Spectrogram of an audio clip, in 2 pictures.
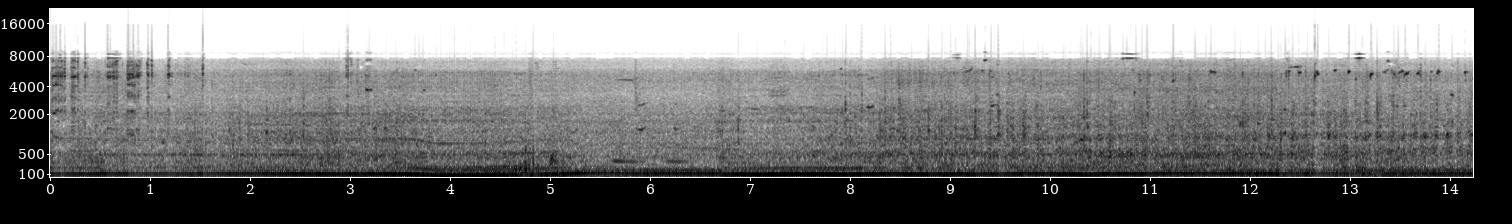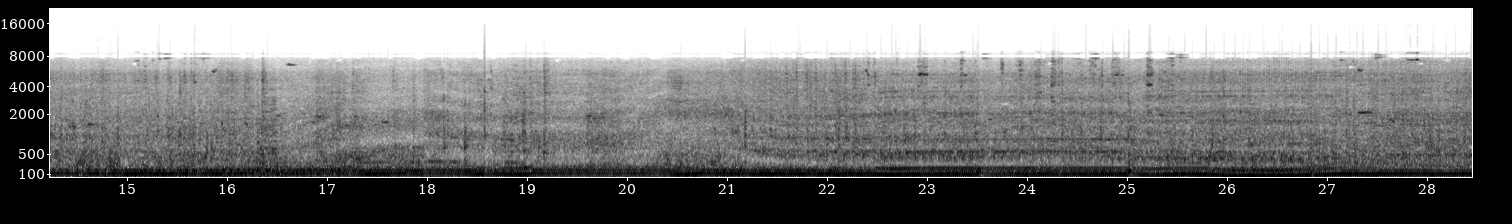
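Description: Bulldozer's diesel engine running steadily and loudly, its pitch sagging briefly about four seconds in and again near the end.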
